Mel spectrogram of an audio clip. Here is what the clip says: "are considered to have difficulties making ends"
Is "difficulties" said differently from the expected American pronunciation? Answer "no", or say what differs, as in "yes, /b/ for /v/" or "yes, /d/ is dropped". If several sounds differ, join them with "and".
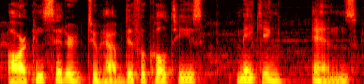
no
